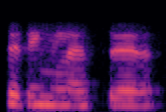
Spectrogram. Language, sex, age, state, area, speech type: Tamil, female, 30-45, Tamil Nadu, rural, conversation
